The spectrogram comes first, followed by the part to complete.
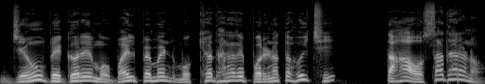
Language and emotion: Odia, surprised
